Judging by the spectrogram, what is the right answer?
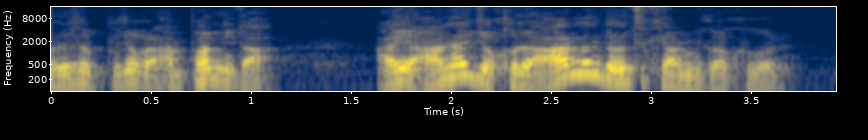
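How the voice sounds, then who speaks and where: An animated man with a high-pitched voice. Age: 70s. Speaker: fortune teller. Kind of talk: direct-to-camera talk.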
